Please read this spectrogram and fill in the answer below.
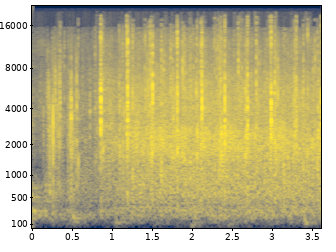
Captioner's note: audience applauding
